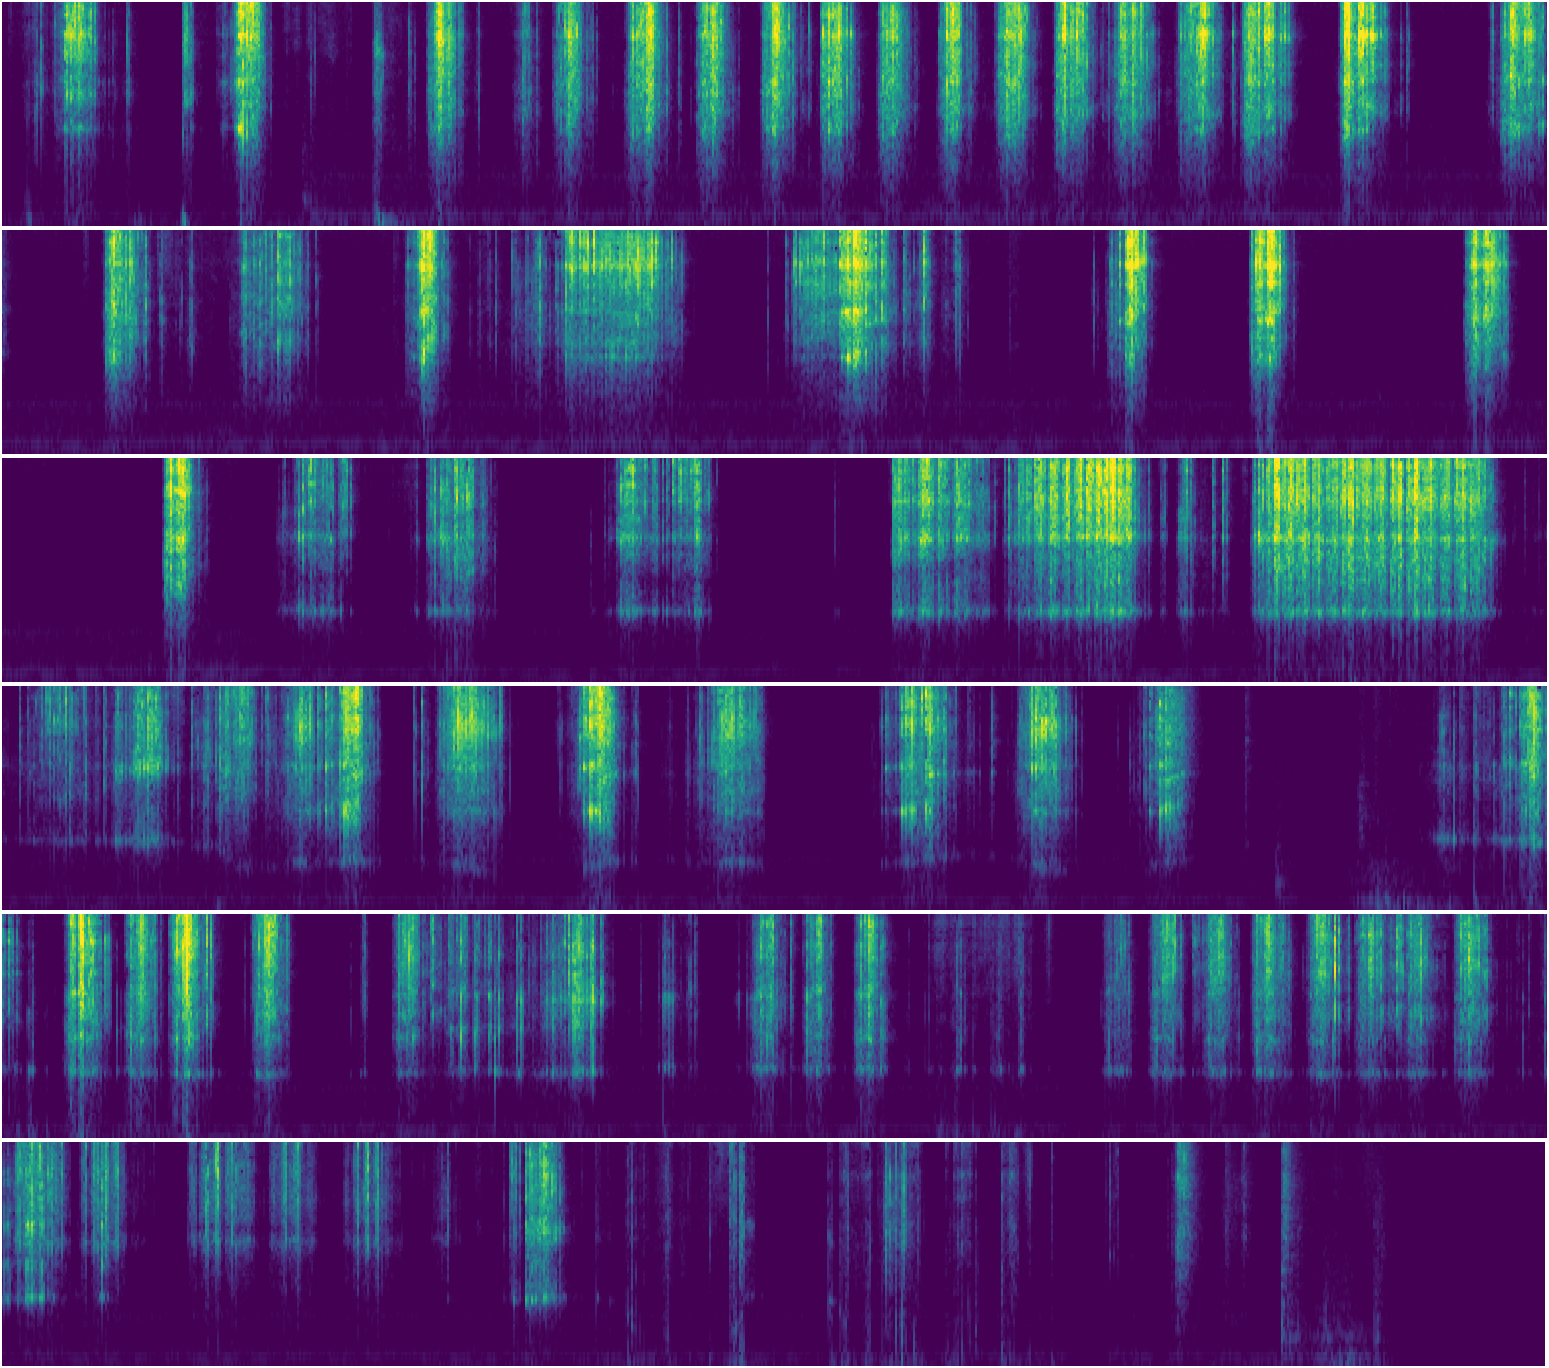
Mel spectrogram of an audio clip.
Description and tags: medicine bottle Handing
medicant, bottle, handing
